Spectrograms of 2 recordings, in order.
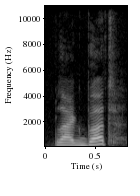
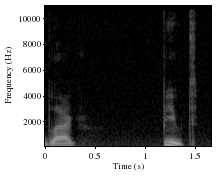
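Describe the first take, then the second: First: The last word sounds like 'butt'. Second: The last word sounds like 'byoot'. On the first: The speaker calls it wrong. "I would have pronounced it butt" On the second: The speaker calls it right. "somewhere corrected me on how to pronounce B U T T E"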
